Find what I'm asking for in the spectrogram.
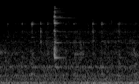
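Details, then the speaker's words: Restored reel, estimated about 100 years old (1920s–30s, maker unknown): quiet spin with faint ticks and a bright metallic chirp, louder once the tensioner is moved over; bent, slightly damaged spool rubbing, still running true enough to fish. "Let's move that over. Yeah, that's pushing it further this way. And now you can hear the chirp more."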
